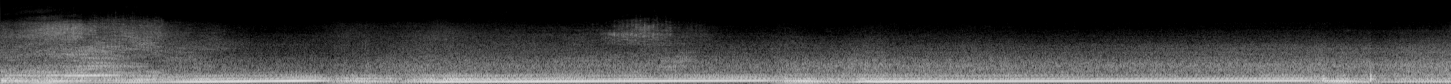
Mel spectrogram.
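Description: Chevrolet Camaro SS V8 accelerating away under power, its pitch climbing and then dropping at two upshifts, about 3.5 s and 8 s in. In the higher gear the pitch holds nearly steady until the throttle is lifted near the end.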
